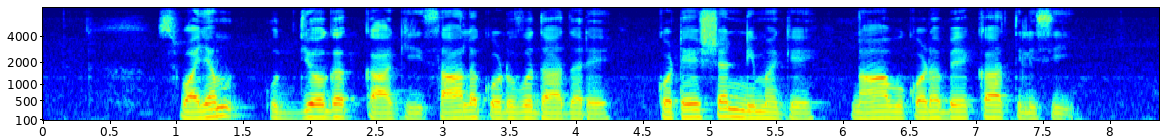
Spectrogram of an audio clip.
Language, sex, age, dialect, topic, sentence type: Kannada, male, 18-24, Coastal/Dakshin, banking, question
